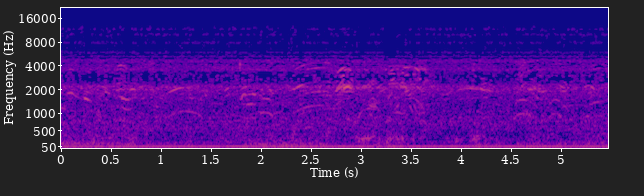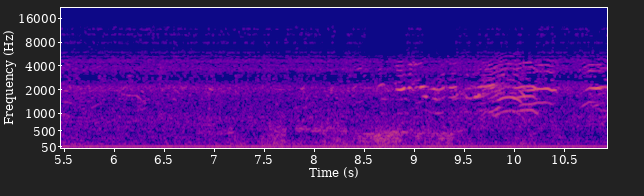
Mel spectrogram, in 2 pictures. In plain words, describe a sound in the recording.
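Young players call out to each other faintly across an open field.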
